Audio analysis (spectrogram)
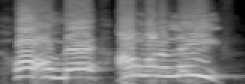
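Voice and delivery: high, loud mock huffy quitter; angry churchgoer. Preacher mocking a churchgoer who quits in a huff, high and loud. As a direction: play the sulking member storming out. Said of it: "They get".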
